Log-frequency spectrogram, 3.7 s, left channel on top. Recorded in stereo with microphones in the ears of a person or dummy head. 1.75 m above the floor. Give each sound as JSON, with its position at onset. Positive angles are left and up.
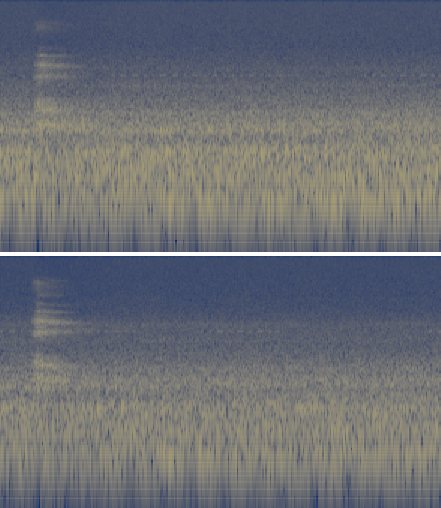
{"t": 0.3, "sound": "whispering", "side_deg": -45, "distance_m": 0.8}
